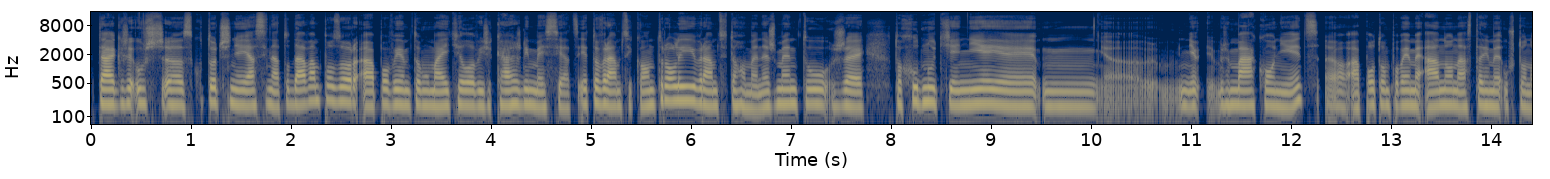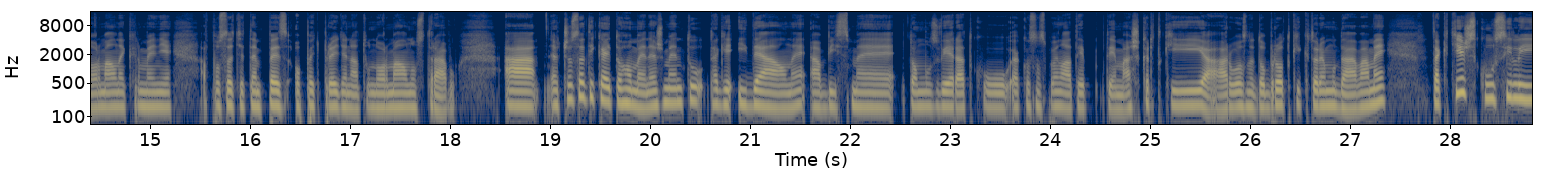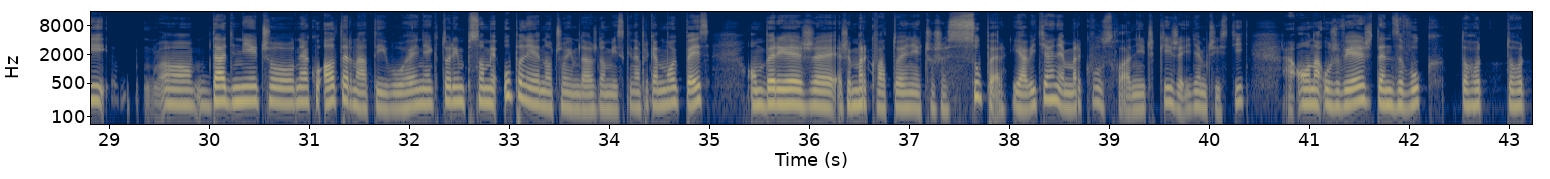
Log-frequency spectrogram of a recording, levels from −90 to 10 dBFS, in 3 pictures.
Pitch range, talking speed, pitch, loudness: 165-190 Hz, 175 wpm, 175 Hz, -25 LUFS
